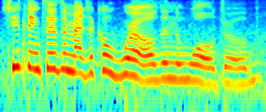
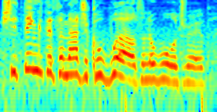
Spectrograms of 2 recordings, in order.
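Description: First: Low, careful try at English accent; copied English accent. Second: Crisp English accent without Rs. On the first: Pupil copying the Narnia line, attempted English accent. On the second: Demonstrating a Narnia line, English accent. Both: Shown as a demonstration. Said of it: "I like the English accents from that one".

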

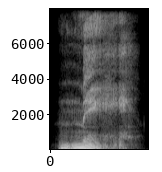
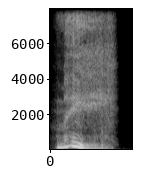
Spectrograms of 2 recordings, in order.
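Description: First: Bitter "Me", held down; terrible bitterness. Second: High-pitched, startled "Me?"; cried out. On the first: Annie repeating her disbelief, with terrible bitterness. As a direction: repeat it with understated, bitter scorn. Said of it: "repeated Annie, with a terrible, bitter accent". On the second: Annie hearing she is chosen, crying out. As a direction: cry it in disbelief, pitched right up. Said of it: "cried Annie". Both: A narrator's reading.

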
